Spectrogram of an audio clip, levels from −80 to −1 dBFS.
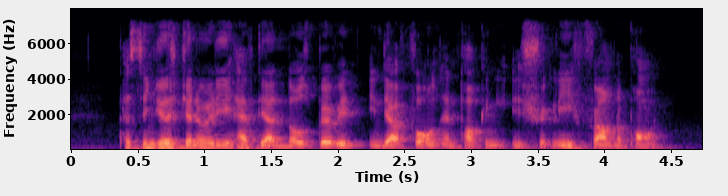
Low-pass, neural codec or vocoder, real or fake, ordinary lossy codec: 7.2 kHz; none; real; none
